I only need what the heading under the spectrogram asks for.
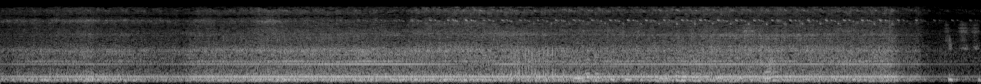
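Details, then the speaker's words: Blower hum under a fast, rough chirping about four per second as its V-belt slips: the motor pulley sits recessed inside the cover while the impeller pulley sticks out, so misaligned pulleys load one belt face only. "정렬이 안 맞다 보니까 미끄러지고 있는 [음악] 거고요"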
